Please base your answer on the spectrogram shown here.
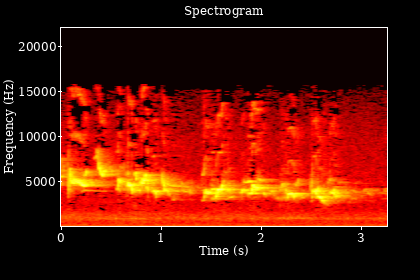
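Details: European robin singing in the evening in a garden; a continuous run of high, thin warbling phrases with quick sliding and trilled notes, several descending slurs, over faint steady background noise.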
